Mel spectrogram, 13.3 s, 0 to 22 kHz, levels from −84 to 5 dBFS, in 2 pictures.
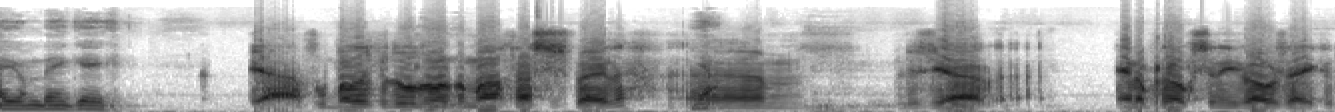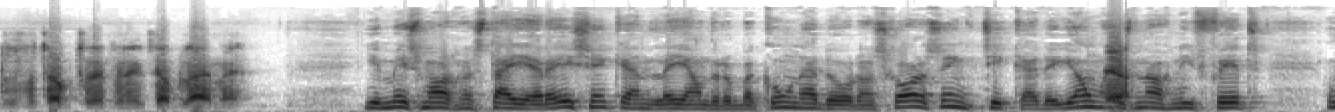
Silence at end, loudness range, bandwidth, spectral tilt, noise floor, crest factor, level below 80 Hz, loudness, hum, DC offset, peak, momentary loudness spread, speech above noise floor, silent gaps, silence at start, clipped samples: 0 s; 3 LU; over 20 kHz; -3.5 dB/octave; -41 dBFS; 12 dB; -46 dBFS; -10 LUFS; none; under 0.1%; 0 dBFS; 10 LU; 31 dB; none; 0 s; 2%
